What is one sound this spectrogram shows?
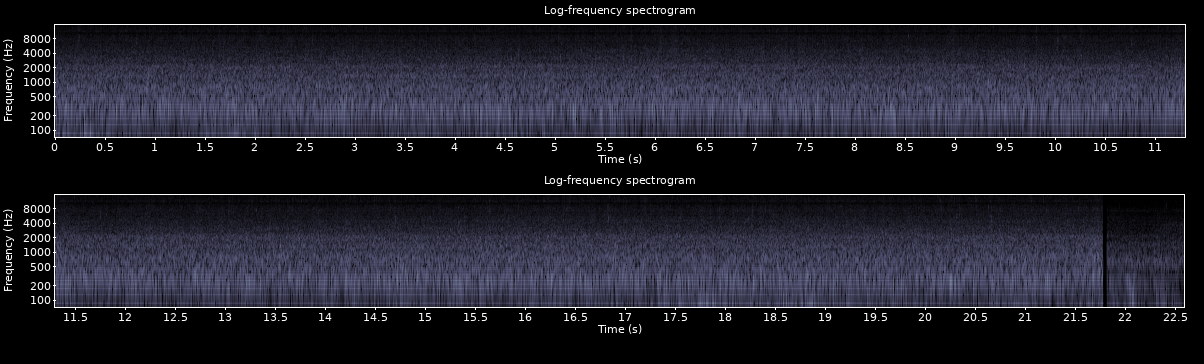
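Water splashes around a man wading in the river.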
